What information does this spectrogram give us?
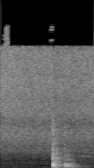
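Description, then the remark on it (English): Guinness is poured into a thick cake batter containing bicarbonate of soda and starts to froth, giving a soft, hissing fizz in a couple of short surges after a quiet start. “It's got a bit of bicarbonate of soda, so we might hear something as we pour in the Guinness.”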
